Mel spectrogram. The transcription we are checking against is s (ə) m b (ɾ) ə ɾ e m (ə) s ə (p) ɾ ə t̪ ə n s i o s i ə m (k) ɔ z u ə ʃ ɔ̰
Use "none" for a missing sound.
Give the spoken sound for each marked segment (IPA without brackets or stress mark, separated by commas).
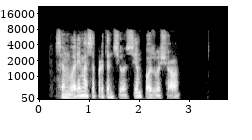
ə, l, a, p, p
